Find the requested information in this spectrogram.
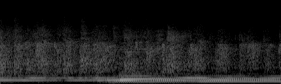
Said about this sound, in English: Let's give the Lord the loudest clap offering that we can give.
